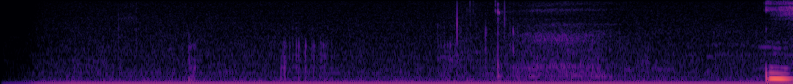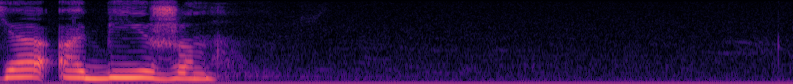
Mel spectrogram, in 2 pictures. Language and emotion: Russian, neutral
